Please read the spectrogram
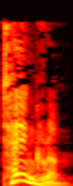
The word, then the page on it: tangram: British English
